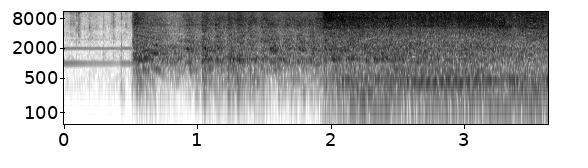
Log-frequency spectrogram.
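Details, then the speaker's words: 2005 Chrysler 300C 5.7L Hemi after rebuild, noise suspected around cylinders five to seven: cranks, catches and settles into rough idle with steady tapping about four per second from the bottom end, sounds like rod knock, cause unknown. "you hear that that sounds like a fucking rod knock and for what reason is knocking i have no idea so that sounds like shit"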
